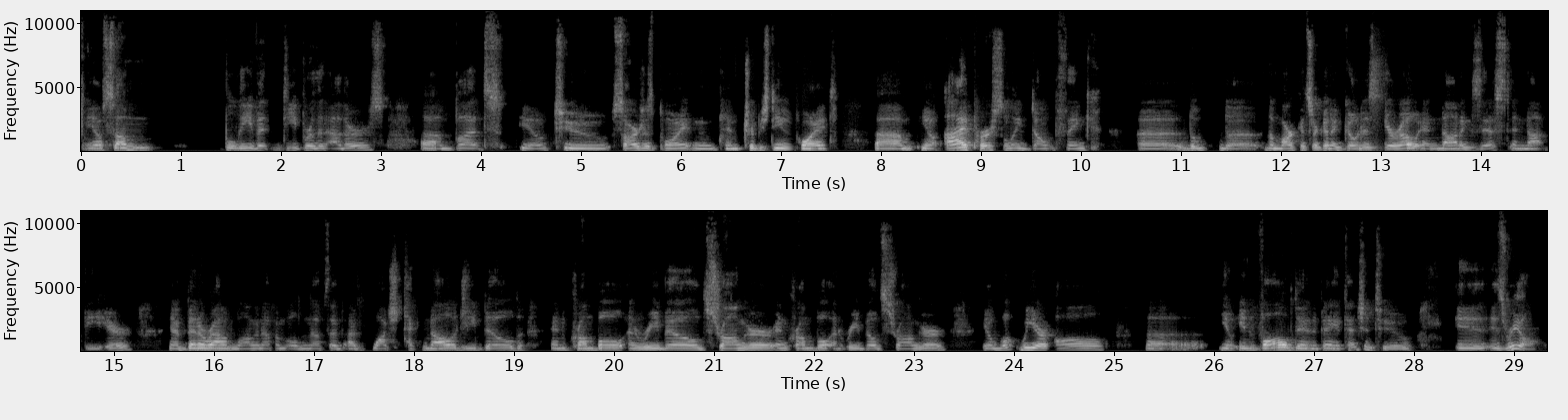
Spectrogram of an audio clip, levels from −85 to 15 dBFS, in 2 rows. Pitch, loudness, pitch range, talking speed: 140 Hz, -27 LUFS, 130-155 Hz, 185 wpm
